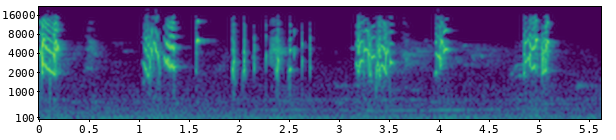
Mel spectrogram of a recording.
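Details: Hand-fed lovebirds chirping: shrill, buzzy bursts interspersed with a quick string of short clicking chirps, the calls loud and high-pitched with short pauses.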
